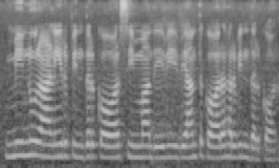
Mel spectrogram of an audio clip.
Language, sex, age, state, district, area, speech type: Punjabi, female, 30-45, Punjab, Bathinda, urban, spontaneous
